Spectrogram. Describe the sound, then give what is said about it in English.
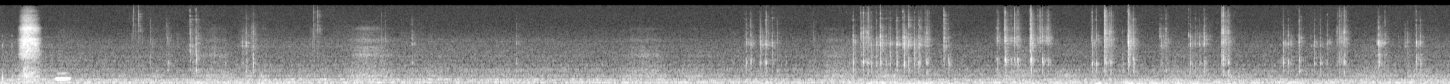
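Quiet typing on a computer keyboard, with many irregular soft clicks running throughout and a couple of louder bumps near the start. “I'm probably going to need you to type that out. Oh, I'm typing it out.”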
